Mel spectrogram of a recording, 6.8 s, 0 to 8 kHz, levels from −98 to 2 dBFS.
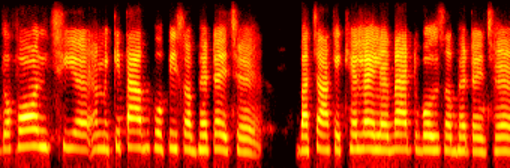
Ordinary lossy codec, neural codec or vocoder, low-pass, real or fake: Opus, 16 kbps; codec, 16 kHz, 2 kbps, X-Codec, WavLM features, trained on Multilingual LibriSpeech; 7.2 kHz; fake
